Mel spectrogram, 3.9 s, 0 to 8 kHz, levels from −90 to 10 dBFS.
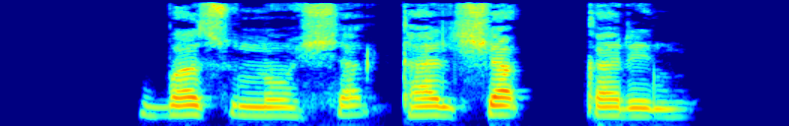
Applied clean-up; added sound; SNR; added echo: neural mask model Resemble Enhance denoiser.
